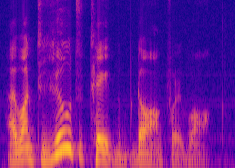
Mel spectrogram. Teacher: so the tonic syllable is to be uttered with falling tone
